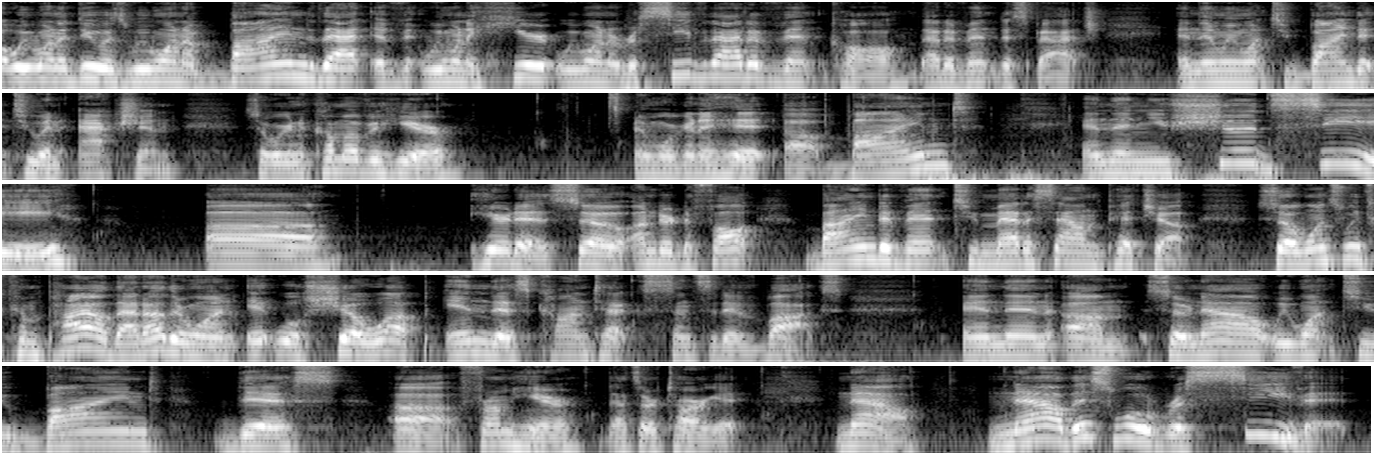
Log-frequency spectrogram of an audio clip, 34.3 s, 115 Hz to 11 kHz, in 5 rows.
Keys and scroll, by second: 10.6-12.0 typing.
